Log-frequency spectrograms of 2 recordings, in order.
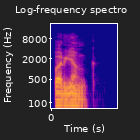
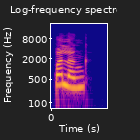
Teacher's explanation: र और य का गुच्छा घिसकर ल बन गया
